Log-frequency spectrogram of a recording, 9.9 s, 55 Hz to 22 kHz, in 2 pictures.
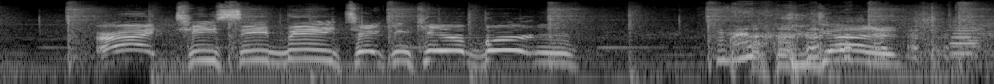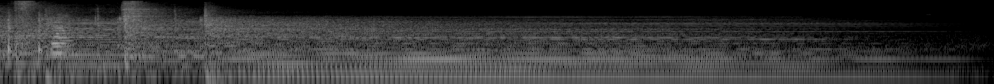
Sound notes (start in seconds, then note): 3.5 laughing; 4.7 honking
